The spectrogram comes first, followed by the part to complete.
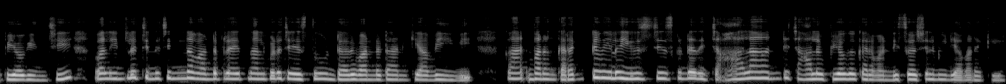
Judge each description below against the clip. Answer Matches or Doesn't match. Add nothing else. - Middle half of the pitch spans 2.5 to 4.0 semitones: Matches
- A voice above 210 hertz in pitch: Matches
